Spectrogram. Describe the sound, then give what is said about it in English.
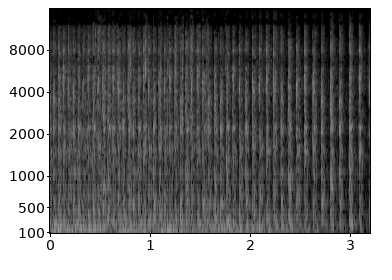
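A prize wheel spins with a rapid, steady clatter of clicks that gradually slows, each tick becoming more distinct as it winds down. No voices are heard. “Let's spin that wheel.”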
